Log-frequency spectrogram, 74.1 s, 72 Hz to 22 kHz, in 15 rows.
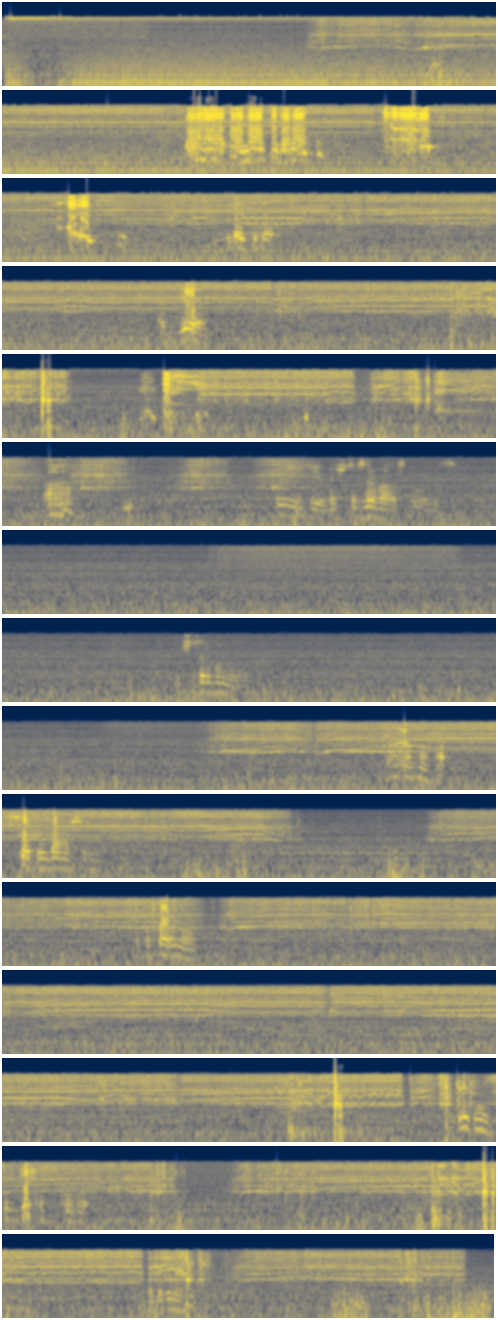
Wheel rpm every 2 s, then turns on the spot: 0, 40, 140, 160, 160, 160, 160, 160, 160, 160, 70, 160, 60, 40, 0, 0, 0, 0, 0, 0, 10, 140, 160, 110, 70, 130, 150, 160, 160, 160, 160, 160, 120, 100, 170, 130, 140.
none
